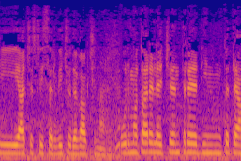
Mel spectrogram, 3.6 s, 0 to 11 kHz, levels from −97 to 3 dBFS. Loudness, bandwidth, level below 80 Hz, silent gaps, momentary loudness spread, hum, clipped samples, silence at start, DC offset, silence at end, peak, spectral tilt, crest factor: -24 LUFS; 9.8 kHz; -42 dBFS; none; 6 LU; none; under 0.1%; 0 s; under 0.1%; 0 s; -8 dBFS; -7 dB/octave; 16 dB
